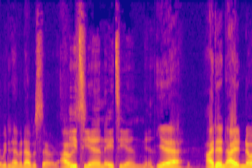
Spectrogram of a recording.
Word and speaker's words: Etienne: Etienne, yeah. Yeah, I had no idea how to pronounce it, but I learned it's Etienne, and he played really well.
